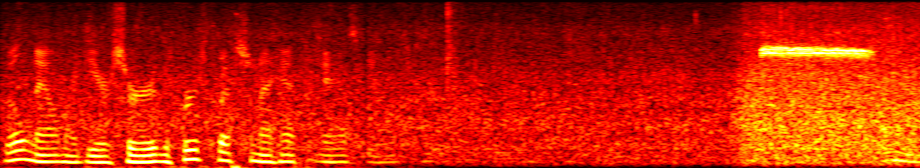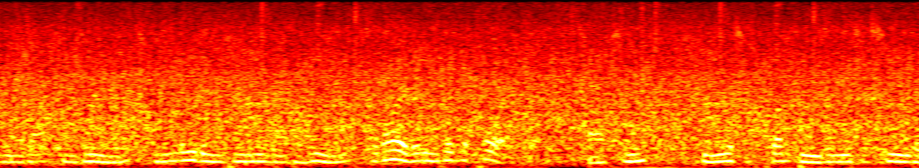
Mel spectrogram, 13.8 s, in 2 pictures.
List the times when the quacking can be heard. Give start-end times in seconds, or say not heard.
not heard.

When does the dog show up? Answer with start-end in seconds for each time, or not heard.
not heard.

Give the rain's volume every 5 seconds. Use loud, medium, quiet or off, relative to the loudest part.
medium, loud, loud.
